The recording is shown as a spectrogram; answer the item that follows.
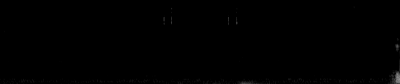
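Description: Faint clicks of a computer mouse button: one a little under two seconds in, then two more close together about half a second later.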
